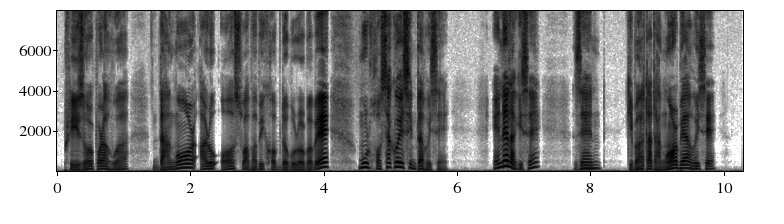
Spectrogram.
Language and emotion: Assamese, fearful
